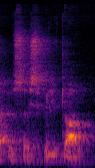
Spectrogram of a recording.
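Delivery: mock pious tone. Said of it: "fazer uma entonação na minha voz".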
